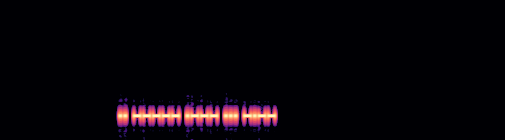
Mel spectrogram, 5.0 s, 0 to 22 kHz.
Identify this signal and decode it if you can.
Morse code, heard as a keyed tone, about 51 wpm, 700 Hz. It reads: I0JSY
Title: DXCC-100 Call Signs - 5 Characters - Repeated 3x - 50wpm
